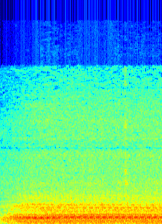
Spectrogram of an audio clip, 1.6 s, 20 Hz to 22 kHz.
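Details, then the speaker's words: Shop air compressor kicking in while a Vevor 11000 lb air bag jack lifts a tractor corner: steady even motor hum with constant mid-pitched tone, no knocking or stumbling; compressor running normally. "the compressors just kicked in I'll turn the Taps off now"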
